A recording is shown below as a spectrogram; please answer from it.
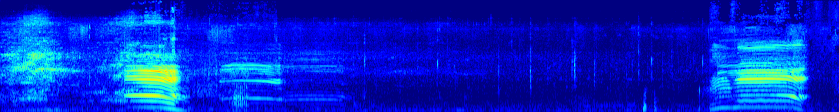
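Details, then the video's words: Herd of brown, white and black cows wandering along a dusty country road, calling one another: a loud descending moo, then softer overlapping lows, quiet stretch, and a final long strong moo. "the sound of cows calling the herd"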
